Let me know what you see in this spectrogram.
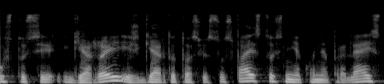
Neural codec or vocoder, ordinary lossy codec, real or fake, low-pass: none; Opus, 64 kbps; real; 10.8 kHz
